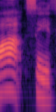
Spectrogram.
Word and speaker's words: เศษ: เศษ ส่วน อ่าน ว่า เศษ ส่วน นัก เรียน สังเกต คำ แรก นะ คะ คำ ว่า เศษ มี 2 ฤาษี เป็น ตัว สะกด แต่ ออก เสียง พยัญชนะ ท้าย เหมือน ด เด็ก ใช่ ไหม คะ ดัง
